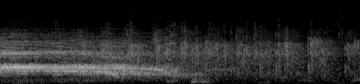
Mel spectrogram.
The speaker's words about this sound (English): How about that, eh? All that. Oh, still cheering as well. Come on, guys. Thank you very much. Thanks, everybody.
